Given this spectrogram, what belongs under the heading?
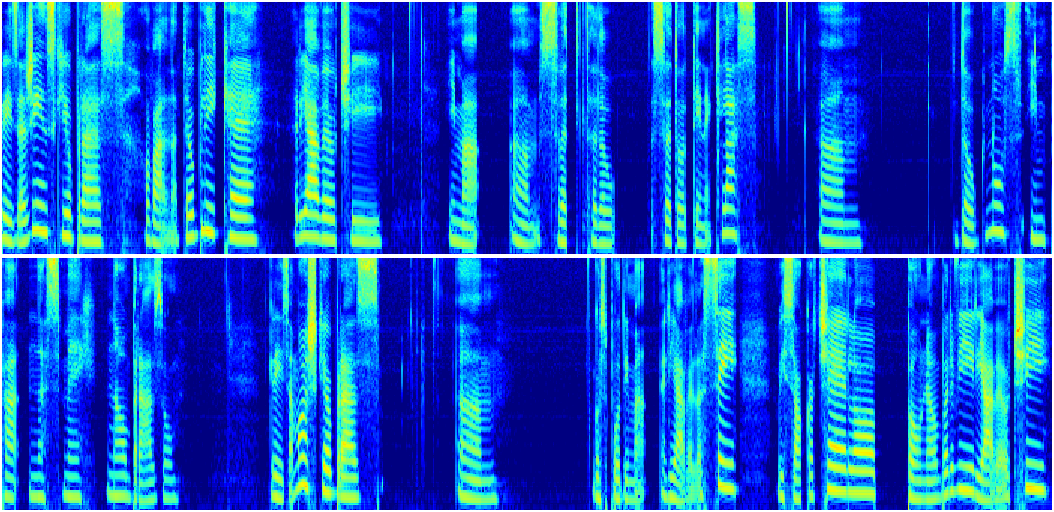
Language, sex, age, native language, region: Slovenian, female, 18-29, Slovenian, Gorenjska region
